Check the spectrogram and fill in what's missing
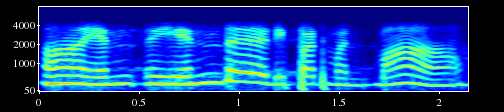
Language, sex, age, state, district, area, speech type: Tamil, female, 18-30, Tamil Nadu, Cuddalore, rural, conversation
